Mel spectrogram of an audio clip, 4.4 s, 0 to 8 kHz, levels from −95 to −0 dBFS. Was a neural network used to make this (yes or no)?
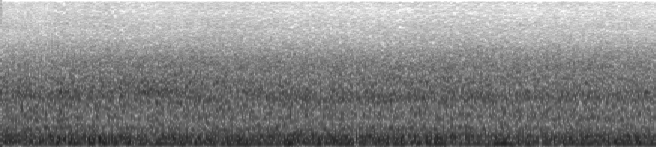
yes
